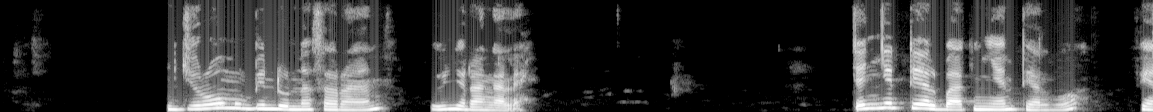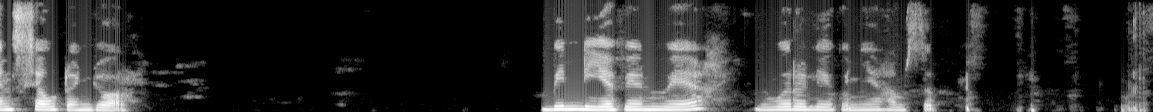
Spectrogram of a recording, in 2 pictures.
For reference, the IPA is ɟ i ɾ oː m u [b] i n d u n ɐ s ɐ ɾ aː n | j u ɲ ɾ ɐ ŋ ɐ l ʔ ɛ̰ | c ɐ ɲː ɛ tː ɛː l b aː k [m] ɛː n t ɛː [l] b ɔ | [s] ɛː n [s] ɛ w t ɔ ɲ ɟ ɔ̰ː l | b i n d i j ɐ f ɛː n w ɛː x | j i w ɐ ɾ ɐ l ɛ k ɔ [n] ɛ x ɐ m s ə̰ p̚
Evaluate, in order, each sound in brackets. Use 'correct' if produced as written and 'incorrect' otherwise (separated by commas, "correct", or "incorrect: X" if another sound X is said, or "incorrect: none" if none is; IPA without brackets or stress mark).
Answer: correct, incorrect: ɲ, correct, incorrect: f, correct, incorrect: ɲ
